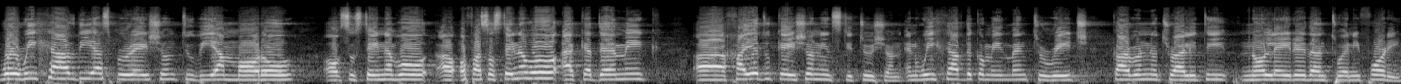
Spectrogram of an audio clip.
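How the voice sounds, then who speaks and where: A moderate pace in a Spanish accent, with noticeable background noise. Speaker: university sustainability staff. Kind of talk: panel discussion. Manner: animated.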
